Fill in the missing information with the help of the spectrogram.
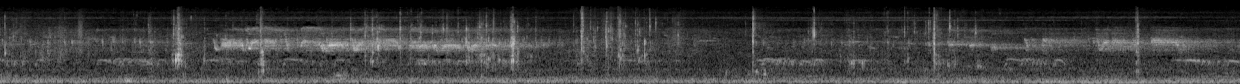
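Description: Hands squeezing and rinsing raw beef slices in a clay bowl of water: wet sloshing and squishing, with a few sharp wet clicks scattered through.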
